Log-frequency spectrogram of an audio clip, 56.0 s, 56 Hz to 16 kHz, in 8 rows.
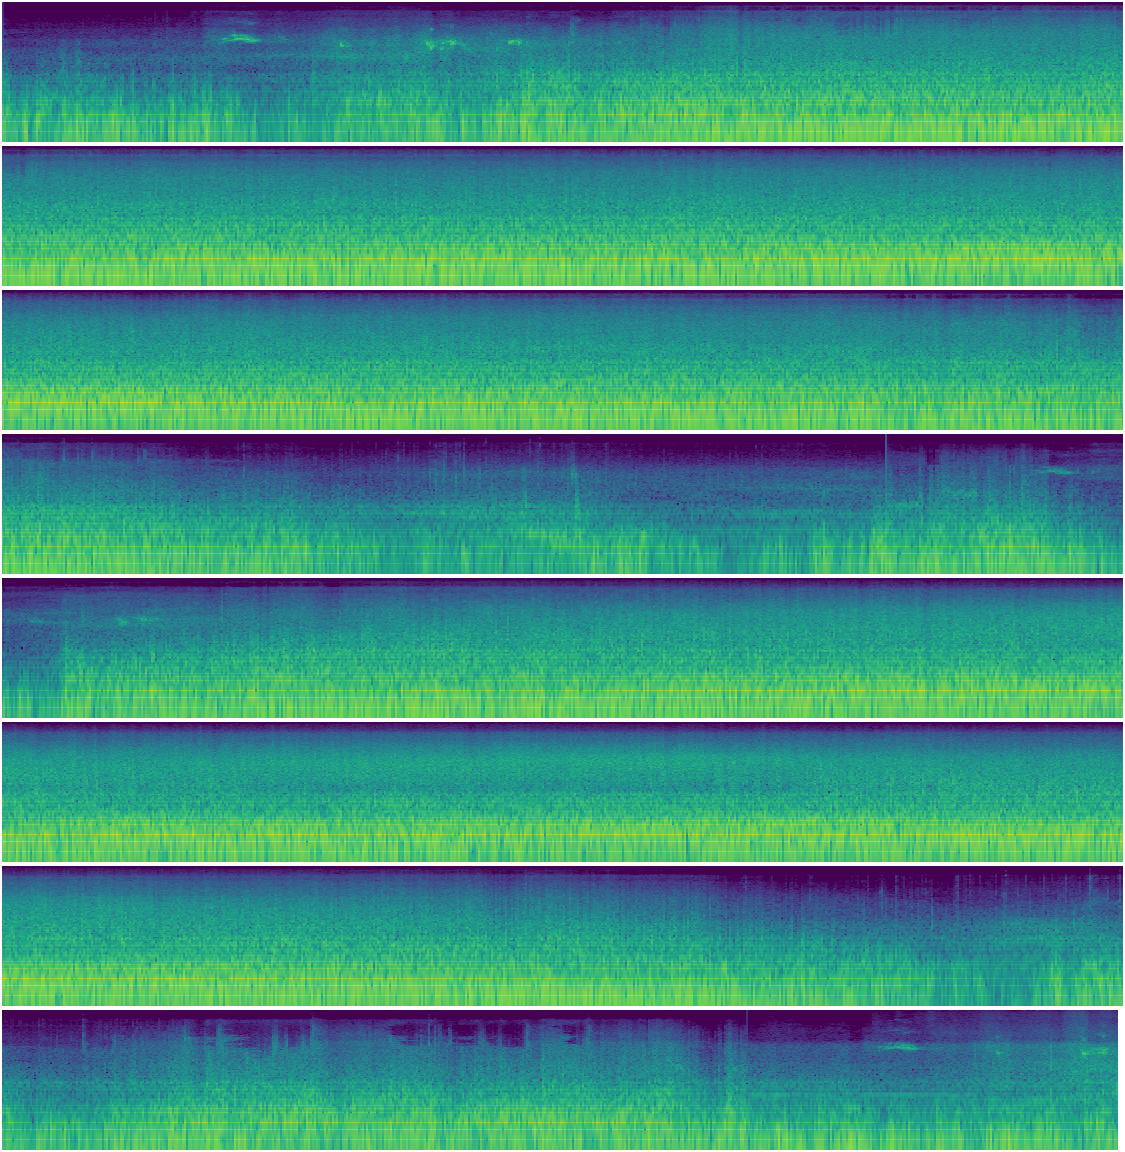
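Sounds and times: road noise: 0.0s - 56.0s
wind rumble on camera: 0.0s - 56.0s.

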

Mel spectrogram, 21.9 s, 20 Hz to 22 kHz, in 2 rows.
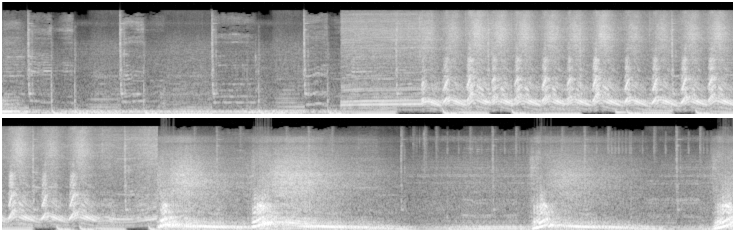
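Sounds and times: engine revving: 0.0s - 21.9s
sped up engine buzzing: 5.1s - 21.9s.

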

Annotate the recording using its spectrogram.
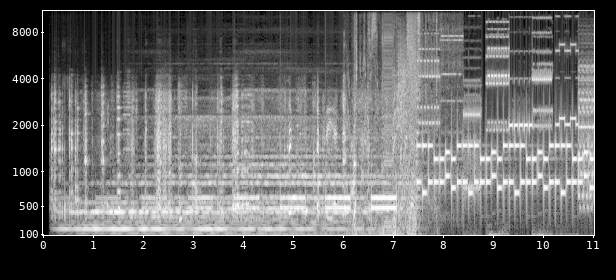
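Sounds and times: phone ringtone beeping melody: 5.0s - 11.0s.

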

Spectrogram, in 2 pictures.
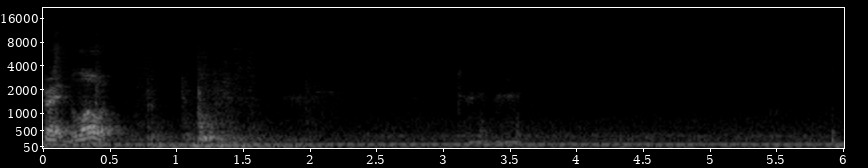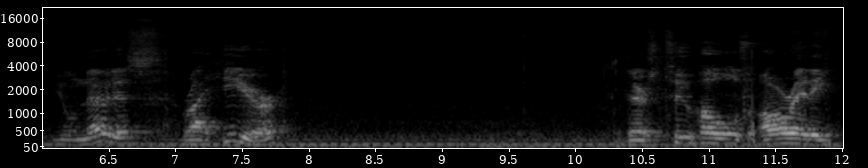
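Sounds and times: speech: 0.0s - 0.6s, 6.1s - 7.9s, 10.3s - 12.0s
steady low hum: 0.0s - 12.0s.

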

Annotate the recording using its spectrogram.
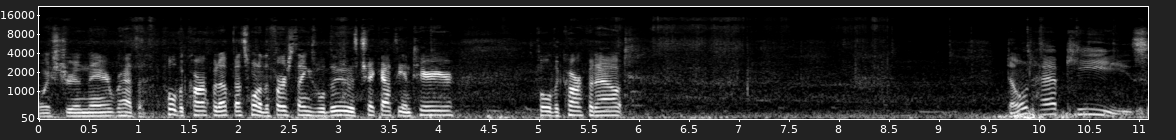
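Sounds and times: wind rumble on microphone: 9.2s - 11.0s.

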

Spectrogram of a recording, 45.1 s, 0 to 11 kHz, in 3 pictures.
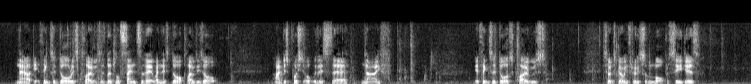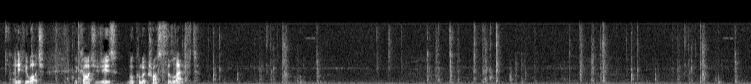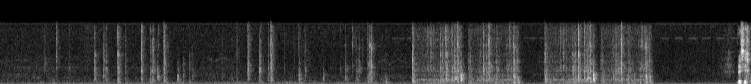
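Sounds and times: faint motor hum: 0.0s - 45.0s
printer mechanism clicks and clacks: 38.3s - 43.2s.

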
